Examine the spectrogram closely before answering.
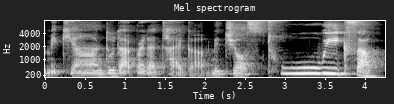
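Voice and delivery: feigned weakness. Acted. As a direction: plead feebly as if too sick.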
